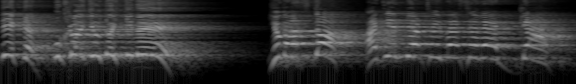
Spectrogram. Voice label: walla rus mountain chatter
